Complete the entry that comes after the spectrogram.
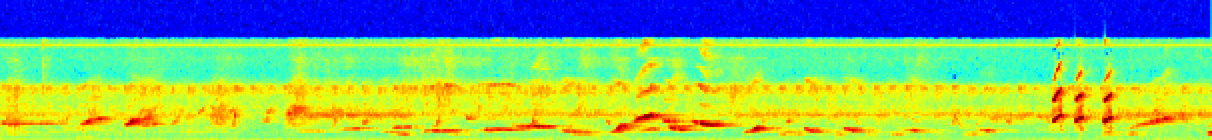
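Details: Varied warbled song of a male black-tailed white-rumped shama from Nias, used to rouse other males into singing; fairly quiet, with rising and falling slurred phrases, ending in a few sharp high notes over steady background hiss.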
